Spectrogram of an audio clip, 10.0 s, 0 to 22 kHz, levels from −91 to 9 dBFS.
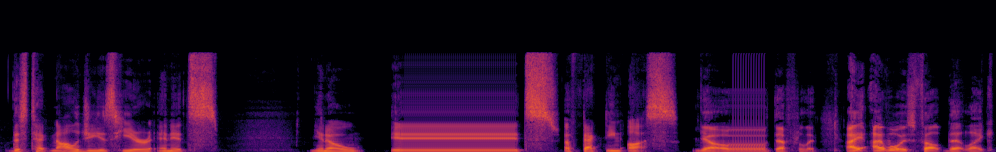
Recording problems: audio freezing; at 4 s for 1 s and at 7.5 s

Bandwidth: 14.5 kHz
